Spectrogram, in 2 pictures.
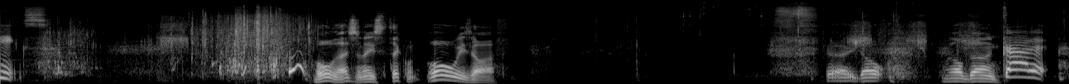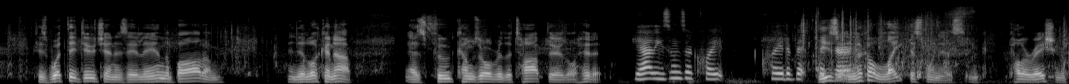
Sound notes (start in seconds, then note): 2.8 shrieks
